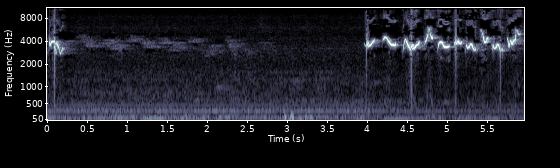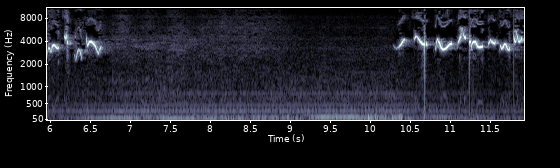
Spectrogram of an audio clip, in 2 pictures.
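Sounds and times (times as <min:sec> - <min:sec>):
low hum: 0:00.0 - 0:11.9
ultramarine grosbeak singing a warbled phrase: 0:04.0 - 0:06.8, 0:10.3 - 0:11.9.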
